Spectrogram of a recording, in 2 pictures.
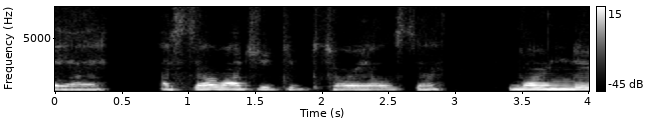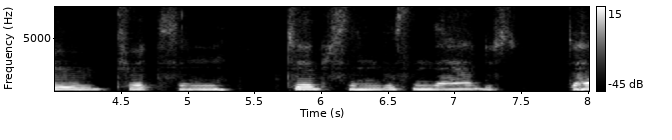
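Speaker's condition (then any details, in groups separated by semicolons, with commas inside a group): Spinal muscular atrophy type 2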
